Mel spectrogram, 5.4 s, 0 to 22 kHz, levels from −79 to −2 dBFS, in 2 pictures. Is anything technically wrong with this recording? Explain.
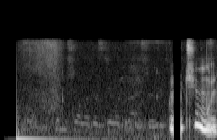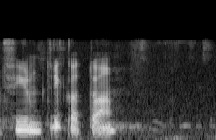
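Yes. From 2.16 to 2.26 s the speech goes silent in a digital broadcast dropout: the receiver muted for about 96 ms, which fits three lost frames, with a 3 ms fade. Unlike a tape splice, the programme resumes on time, so that sound is lost.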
